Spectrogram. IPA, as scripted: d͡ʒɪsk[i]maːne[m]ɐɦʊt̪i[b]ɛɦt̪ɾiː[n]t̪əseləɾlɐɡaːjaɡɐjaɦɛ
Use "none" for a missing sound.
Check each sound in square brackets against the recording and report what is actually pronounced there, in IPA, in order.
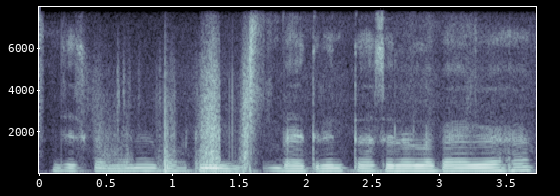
a, b, b, n

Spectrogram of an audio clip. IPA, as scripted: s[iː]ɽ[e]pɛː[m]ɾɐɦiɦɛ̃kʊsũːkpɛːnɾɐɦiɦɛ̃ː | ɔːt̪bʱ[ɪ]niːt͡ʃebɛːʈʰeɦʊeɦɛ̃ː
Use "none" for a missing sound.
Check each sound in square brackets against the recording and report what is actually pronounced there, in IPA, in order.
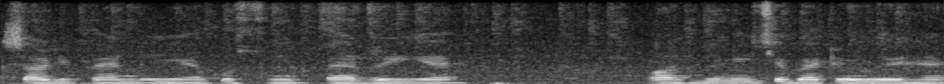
aː, i, n, i

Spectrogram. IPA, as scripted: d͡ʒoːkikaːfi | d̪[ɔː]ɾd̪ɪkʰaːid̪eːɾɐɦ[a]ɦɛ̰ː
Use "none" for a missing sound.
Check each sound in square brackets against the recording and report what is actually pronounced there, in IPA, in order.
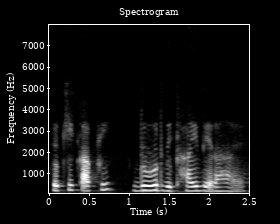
uː, a

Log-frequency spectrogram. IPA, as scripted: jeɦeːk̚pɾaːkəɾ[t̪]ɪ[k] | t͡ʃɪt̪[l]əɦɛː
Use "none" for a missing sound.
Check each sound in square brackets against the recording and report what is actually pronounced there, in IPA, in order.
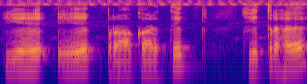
t̪, k, ɾ

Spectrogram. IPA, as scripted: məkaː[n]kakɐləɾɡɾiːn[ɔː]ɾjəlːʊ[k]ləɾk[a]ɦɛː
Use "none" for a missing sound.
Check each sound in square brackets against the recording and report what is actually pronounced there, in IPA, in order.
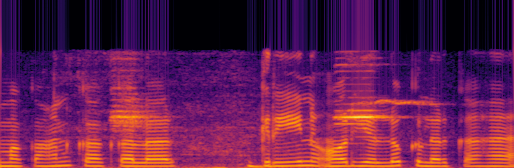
n, ɔː, k, a

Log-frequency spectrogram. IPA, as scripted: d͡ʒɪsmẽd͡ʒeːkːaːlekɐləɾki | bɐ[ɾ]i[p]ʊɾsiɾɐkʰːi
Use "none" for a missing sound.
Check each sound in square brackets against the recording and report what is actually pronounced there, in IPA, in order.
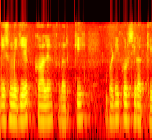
ɽ, k

